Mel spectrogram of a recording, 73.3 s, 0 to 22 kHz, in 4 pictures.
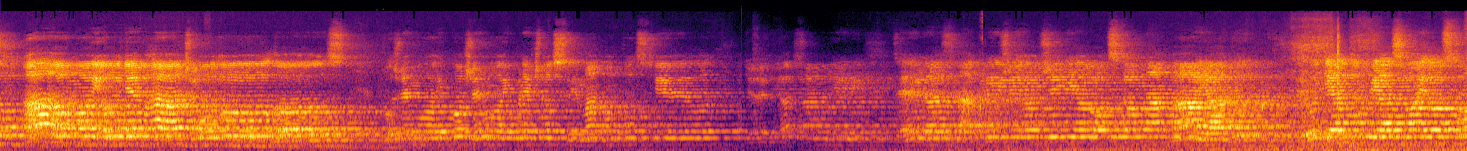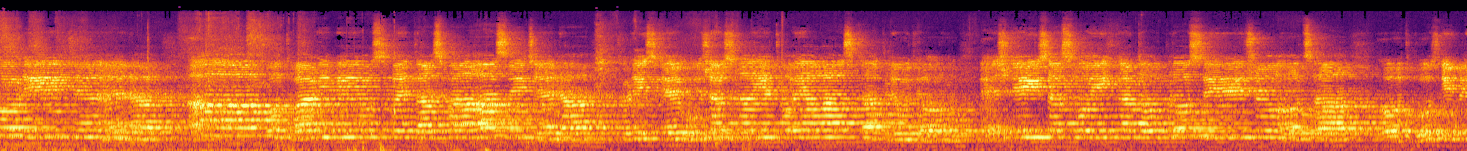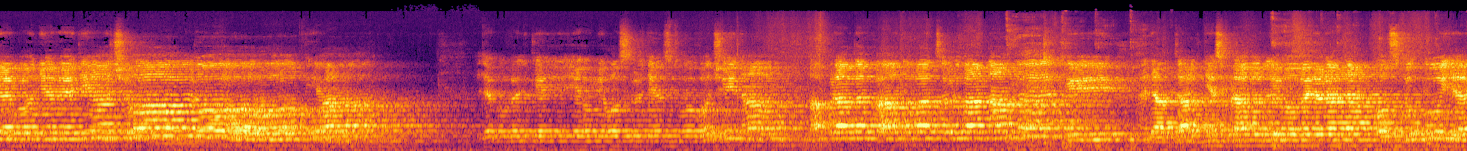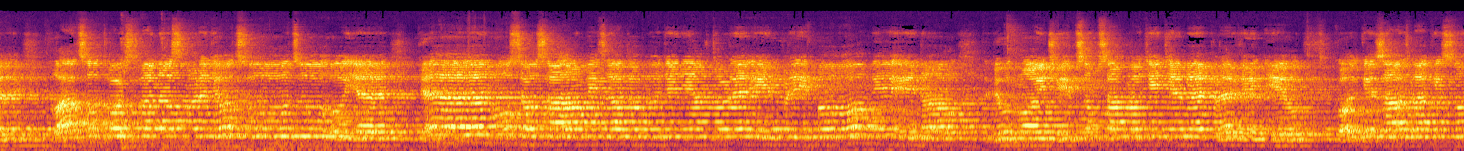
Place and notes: Spalena street, Saint Trinity church
eastern celebration of Slovak GreekCatolic church.
22 April 2011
